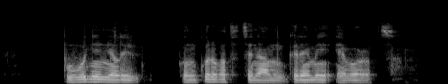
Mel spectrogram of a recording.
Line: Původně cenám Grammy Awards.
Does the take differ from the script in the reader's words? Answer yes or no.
yes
